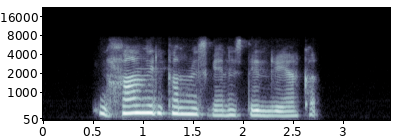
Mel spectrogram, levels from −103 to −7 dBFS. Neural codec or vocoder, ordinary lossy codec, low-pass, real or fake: autoencoder, 22.05 kHz, a latent of 192 numbers a frame, VITS, trained on one speaker; Opus, 32 kbps; 7.2 kHz; fake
